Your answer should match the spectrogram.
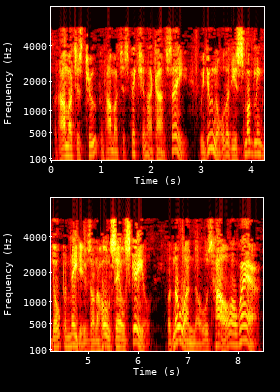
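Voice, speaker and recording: An actor playing a dignified, courteous doctor and diplomat with a formal manner in a 1930s radio serial. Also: male voice, mid-range voice, very animated, normal speed, few pauses, breathy edge. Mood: gracious. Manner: formal, gracious. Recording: muffled 1930s radio recording.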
